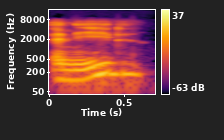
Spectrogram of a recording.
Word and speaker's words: Ennead: What it's Ennead? I mean, I Ennead.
